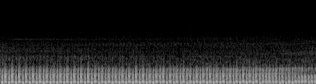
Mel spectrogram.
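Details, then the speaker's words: Lexmoto LXR380 with Lextek performance exhaust and new ECU, light throttle just slightly open: lumpy, pulsing exhaust beat, uneven but no dropped beats; judged uneven low-speed fueling in map, not a misfire. "it gets into this sort of pattern and it almost sounds like you can hear the individual injectors or some it's very strange now now that's not a Miss because if it was missing it would walk from this point amigo you see it's not but it does do this"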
